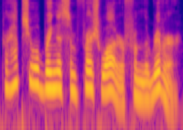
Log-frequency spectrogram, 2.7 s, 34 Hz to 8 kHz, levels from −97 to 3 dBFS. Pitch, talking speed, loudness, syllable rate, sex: 165 Hz, 240 wpm, -16 LUFS, 5.3 syllables/s, male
